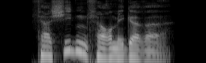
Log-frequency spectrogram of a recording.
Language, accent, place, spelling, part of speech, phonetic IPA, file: German, Germany, Berlin, verschiedenförmigere, adjective, [fɛɐ̯ˈʃiːdn̩ˌfœʁmɪɡəʁə], De-verschiedenförmigere.ogg
- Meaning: inflection of verschiedenförmig: 1. strong/mixed nominative/accusative feminine singular comparative degree 2. strong nominative/accusative plural comparative degree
